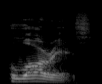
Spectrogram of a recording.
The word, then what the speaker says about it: Juarez: 6 days after Yasmin Juarez, the J is silent, and her 19-month-old daughter, Marie, enter a U.S.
